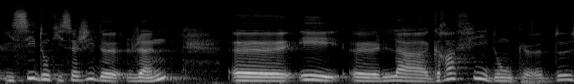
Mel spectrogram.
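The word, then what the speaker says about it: ren (仁): qui est donc le mot que l'on prononce en chinois contemporain, ren, transcrit R-E-N.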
